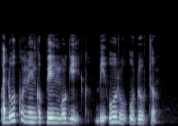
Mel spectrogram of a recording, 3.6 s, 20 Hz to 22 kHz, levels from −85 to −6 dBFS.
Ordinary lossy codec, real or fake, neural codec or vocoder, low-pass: none; real; none; 7.2 kHz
